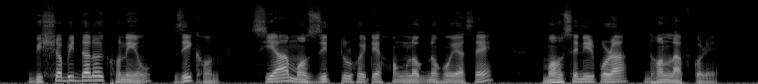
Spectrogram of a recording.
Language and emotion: Assamese, neutral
